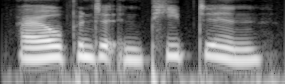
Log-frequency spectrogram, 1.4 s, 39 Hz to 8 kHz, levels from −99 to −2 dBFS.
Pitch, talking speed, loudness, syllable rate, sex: 200 Hz, 255 wpm, -16 LUFS, 7.8 syllables/s, female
